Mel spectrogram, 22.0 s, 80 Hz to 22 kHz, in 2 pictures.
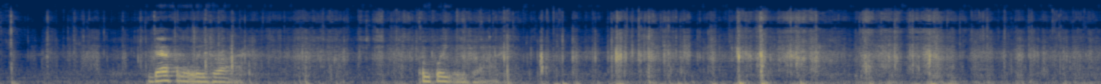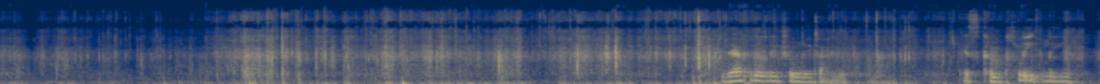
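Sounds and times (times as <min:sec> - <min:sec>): dry soil crackling and rustling: 0:00.0 - 0:22.0.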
